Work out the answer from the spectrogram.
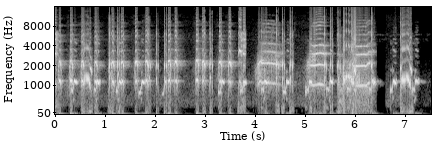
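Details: White-breasted waterhen at night: fast rasping 'ruak' notes in repeated bursts, later turning into longer, hoarse, honking calls before a final short grunt.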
